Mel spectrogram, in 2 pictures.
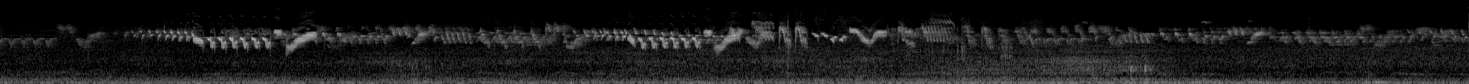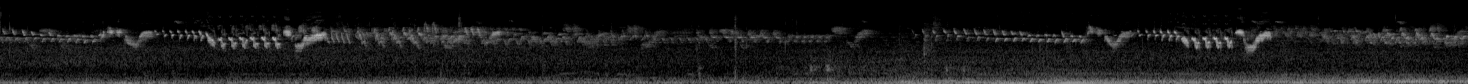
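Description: Several caged male chaffinches singing in turn. Each song is a fast trill about two seconds long that drops into a short downward flourish. Louder songs come every several seconds, with fainter ones from birds farther along the line.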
